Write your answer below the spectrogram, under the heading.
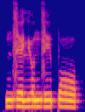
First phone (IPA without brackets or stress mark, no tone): n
